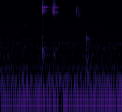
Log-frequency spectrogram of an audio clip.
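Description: Computer mouse clicks while working in Autodesk Inventor CAD software, a few quick close clicks: two sharper ones in a row followed by two fainter ones, over a steady low hum.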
